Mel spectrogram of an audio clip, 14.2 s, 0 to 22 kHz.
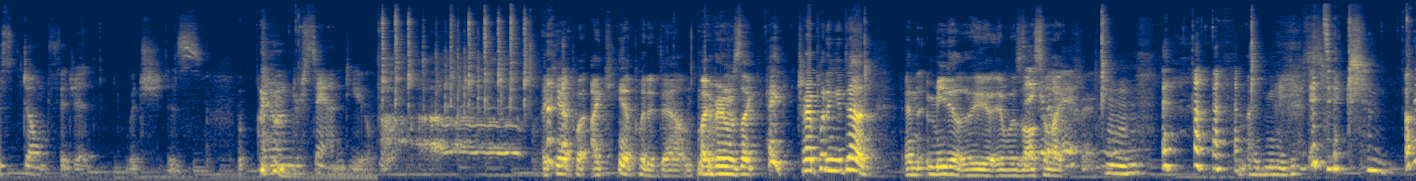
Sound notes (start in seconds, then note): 3.8 chaotic clicking and snapping sounds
